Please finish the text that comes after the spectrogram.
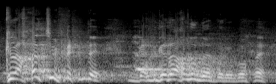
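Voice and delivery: playful threat through laughter; laughing mock threat. Real, not acted. Teacher laughingly threatens the timid reader. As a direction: tease the student while cracking up.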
